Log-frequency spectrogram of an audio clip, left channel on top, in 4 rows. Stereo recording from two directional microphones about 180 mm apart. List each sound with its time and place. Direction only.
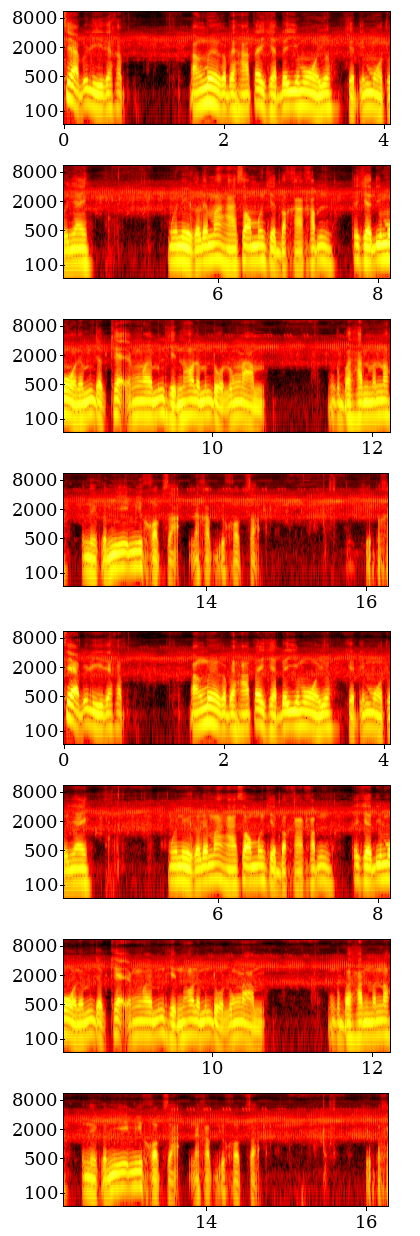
0.0 s speech: 35° left (ahead or behind)
5.5 s speech: 35° left (ahead or behind)
10.1 s speech: 60° left (ahead or behind)
11.4 s speech: 30° left (ahead or behind)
